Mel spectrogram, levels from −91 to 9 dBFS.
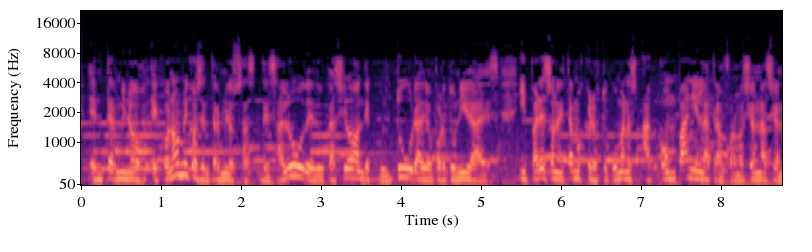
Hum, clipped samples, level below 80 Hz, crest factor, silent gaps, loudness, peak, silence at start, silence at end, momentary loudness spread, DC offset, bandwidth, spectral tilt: none; under 0.1%; -46 dBFS; 14 dB; none; -16 LUFS; -2 dBFS; 0 s; 0 s; 7 LU; under 0.1%; 8.2 kHz; -6.5 dB/octave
